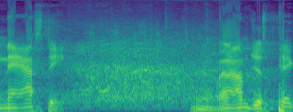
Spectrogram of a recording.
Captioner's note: audience laughs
